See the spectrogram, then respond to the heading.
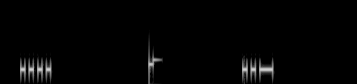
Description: Morse code, heard as a keyed tone, about 27 wpm, 700 Hz. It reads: H U
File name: Single-Letter-Number-28wpm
